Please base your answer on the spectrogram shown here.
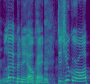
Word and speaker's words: Lebanon: how do you say your city Lebanon Lebanon yeah like the country Lebanon okay did you grow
